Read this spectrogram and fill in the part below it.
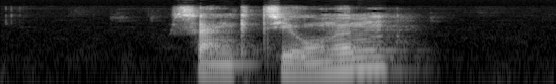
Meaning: plural of Sanktion
- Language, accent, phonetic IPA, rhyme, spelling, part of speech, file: German, Austria, [zaŋkˈt͡si̯oːnən], -oːnən, Sanktionen, noun, De-at-Sanktionen.ogg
